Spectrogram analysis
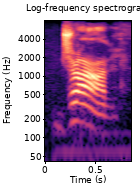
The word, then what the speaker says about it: drawn: it's the AW is only in an ah sounds. So we're going to say drawn.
